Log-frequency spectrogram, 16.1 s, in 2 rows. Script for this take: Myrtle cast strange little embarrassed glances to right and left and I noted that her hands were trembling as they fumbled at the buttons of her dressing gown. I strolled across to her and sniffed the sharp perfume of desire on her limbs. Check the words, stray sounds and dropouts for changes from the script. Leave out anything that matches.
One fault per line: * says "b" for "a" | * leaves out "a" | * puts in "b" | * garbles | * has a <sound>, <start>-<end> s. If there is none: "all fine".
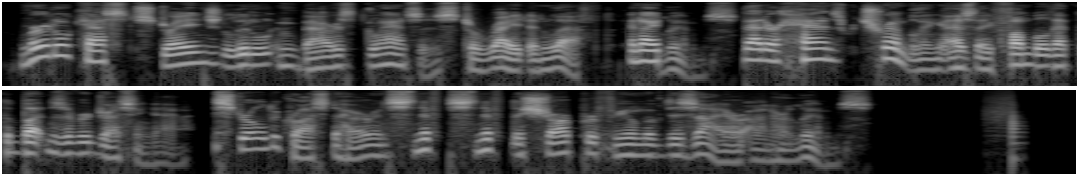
* says "limbs" for "noted"
* leaves out "I"
* puts in "sniffed"
* has a thud, 15.4-15.7 s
